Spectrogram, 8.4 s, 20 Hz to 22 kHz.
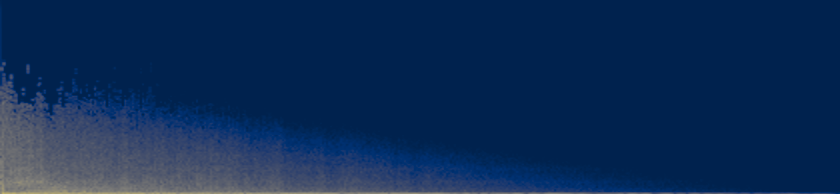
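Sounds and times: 
electric force slam: 0:00.0 - 0:03.5.

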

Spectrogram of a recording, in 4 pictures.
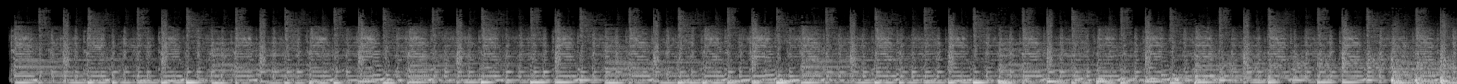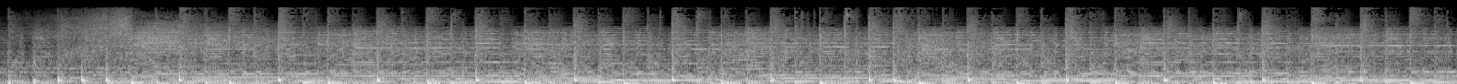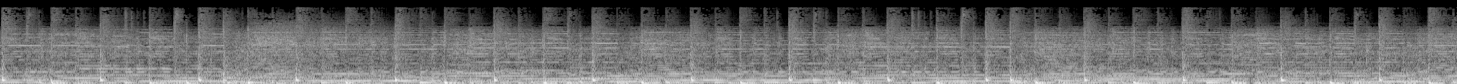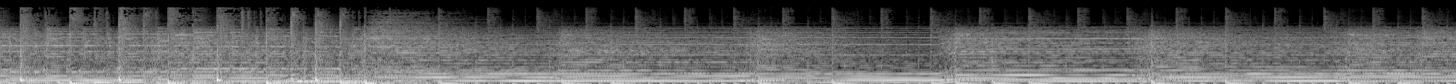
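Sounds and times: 
synth arpeggiator: 0:00.1 - 0:58.2.

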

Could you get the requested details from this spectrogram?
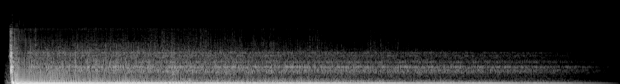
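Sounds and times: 
bass slam: 0:00.0 - 0:06.1.

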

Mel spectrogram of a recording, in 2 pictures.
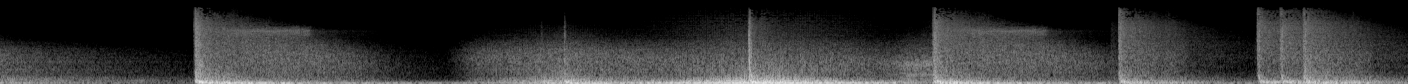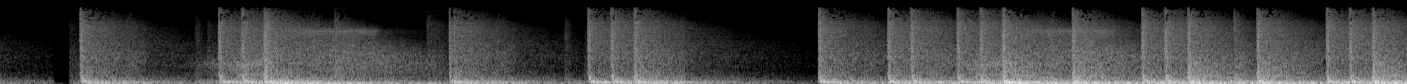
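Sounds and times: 
percussion: 0:01.9 - 0:28.1
sound effects: 0:04.7 - 0:11.1.

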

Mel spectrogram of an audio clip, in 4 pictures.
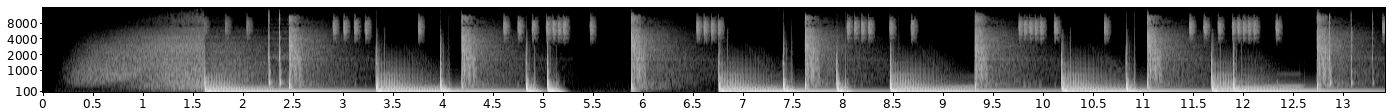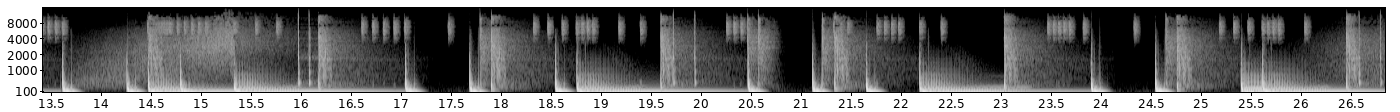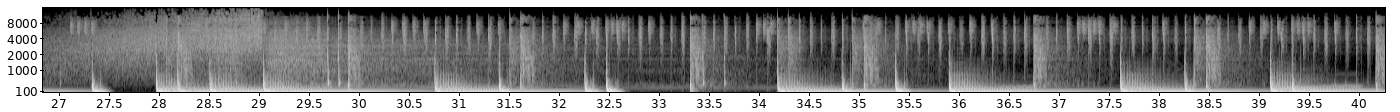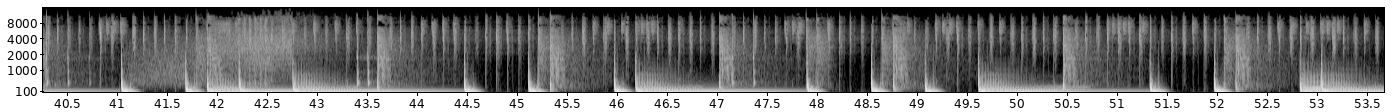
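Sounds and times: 
drums: 0:01.4 - 0:05.3, 0:05.9 - 0:08.7, 0:09.3 - 0:12.2, 0:12.8 - 0:22.4, 0:23.0 - 0:25.8, 0:26.5 - 0:53.6
bass: 0:01.6 - 0:05.0, 0:06.8 - 0:13.6, 0:14.5 - 0:17.1, 0:18.8 - 0:20.5, 0:22.2 - 0:23.9, 0:25.4 - 0:27.4, 0:28.0 - 0:32.7, 0:34.2 - 0:41.1, 0:41.8 - 0:44.5, 0:46.2 - 0:47.9, 0:49.6 - 0:51.4, 0:52.8 - 0:53.6.

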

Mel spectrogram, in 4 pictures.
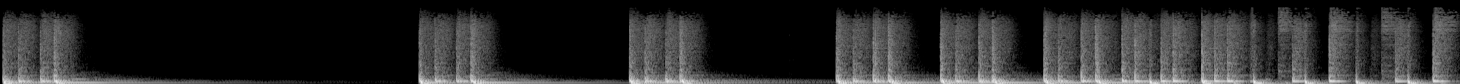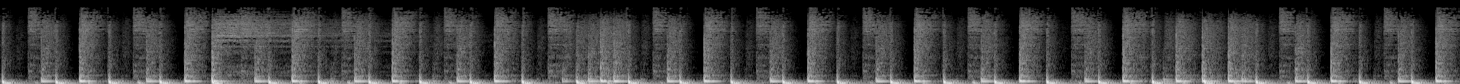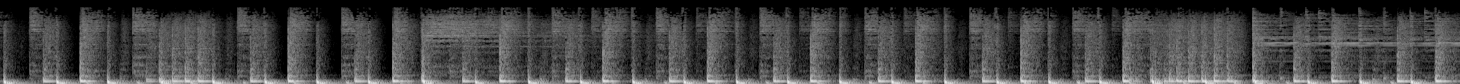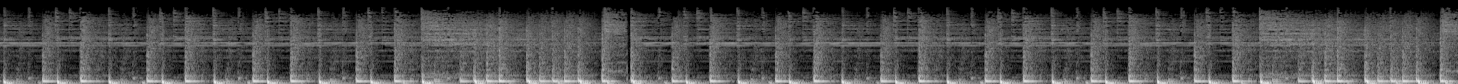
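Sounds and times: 
drum kit playing: 0:00.0 - 0:01.5, 0:04.2 - 0:58.3.

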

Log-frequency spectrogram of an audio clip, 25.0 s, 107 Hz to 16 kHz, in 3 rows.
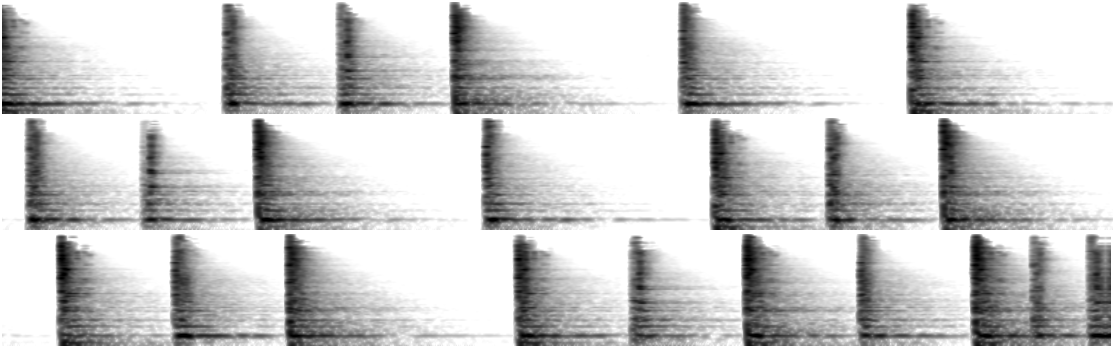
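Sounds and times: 
string pulse in the key of F: 0:00.0 - 0:06.3, 0:06.9 - 0:24.9.

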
